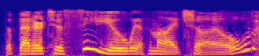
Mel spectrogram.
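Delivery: low, slow put-on voice, lilting up at the end; wolf playing granny. A narrator's reading. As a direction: answer slowly as a disguised wolf. Wolf answers as grandmother.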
